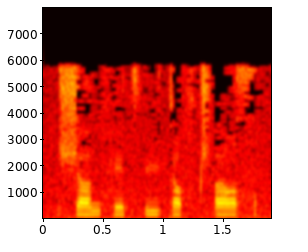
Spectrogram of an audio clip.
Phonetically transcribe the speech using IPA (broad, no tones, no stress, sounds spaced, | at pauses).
ʃ a n h e t͡sʼ y k ɑ f t͡ʃʼ a sˤ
